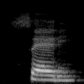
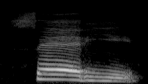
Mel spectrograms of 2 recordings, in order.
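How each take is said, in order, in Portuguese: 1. O som do E final quase não se ouve. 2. O som do E final é pronunciado claramente.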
